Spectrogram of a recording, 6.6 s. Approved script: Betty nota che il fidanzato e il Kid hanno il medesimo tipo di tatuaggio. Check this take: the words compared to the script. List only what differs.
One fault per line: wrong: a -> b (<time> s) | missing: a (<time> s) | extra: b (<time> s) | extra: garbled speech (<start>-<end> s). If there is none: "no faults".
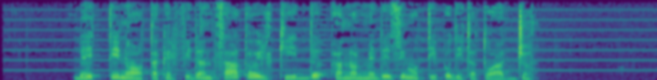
no faults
